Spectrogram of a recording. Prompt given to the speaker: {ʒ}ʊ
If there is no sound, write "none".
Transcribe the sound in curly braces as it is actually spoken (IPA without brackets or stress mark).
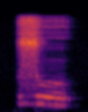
z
